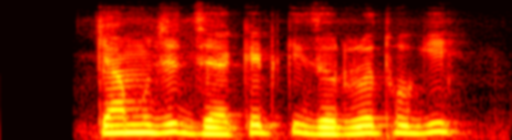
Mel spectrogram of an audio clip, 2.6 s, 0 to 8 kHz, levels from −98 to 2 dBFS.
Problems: none marked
